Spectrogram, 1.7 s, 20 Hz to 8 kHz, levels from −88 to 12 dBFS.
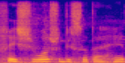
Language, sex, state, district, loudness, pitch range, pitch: Marathi, female, Maharashtra, Pune, -15 LUFS, 225-255 Hz, 240 Hz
